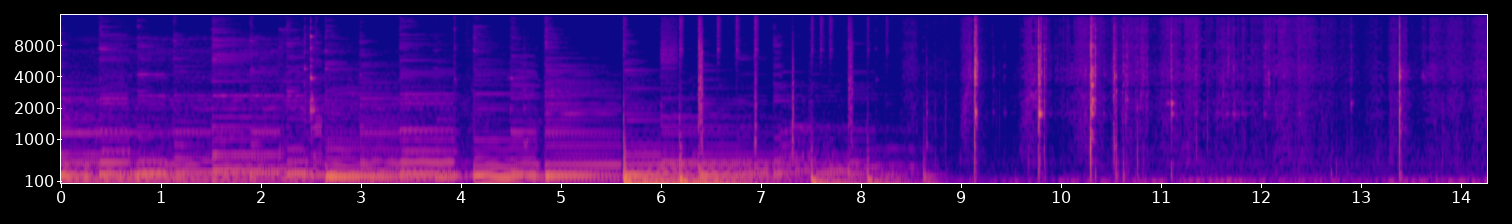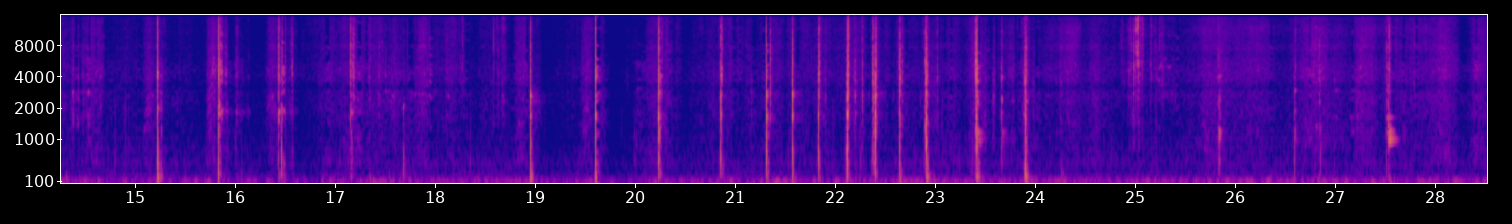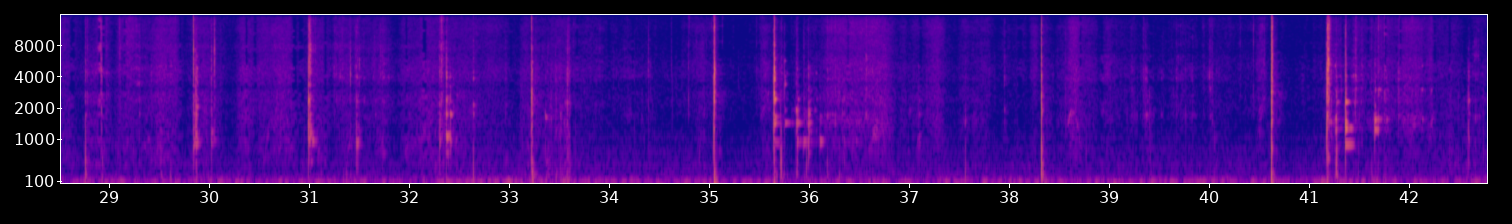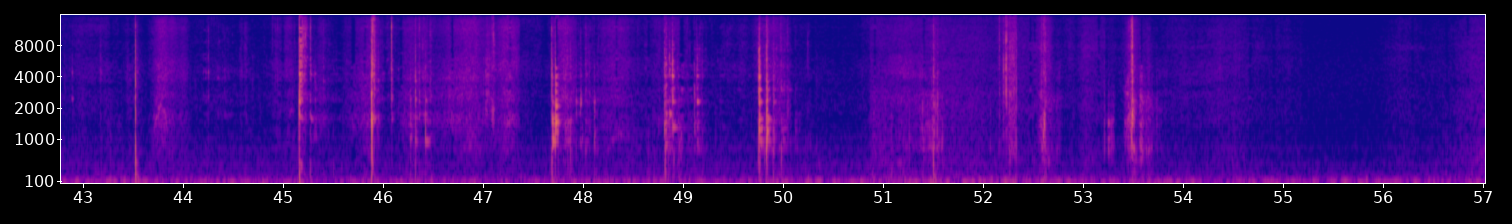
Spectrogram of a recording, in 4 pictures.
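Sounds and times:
knife splitting wood: 14.5 - 25.4.

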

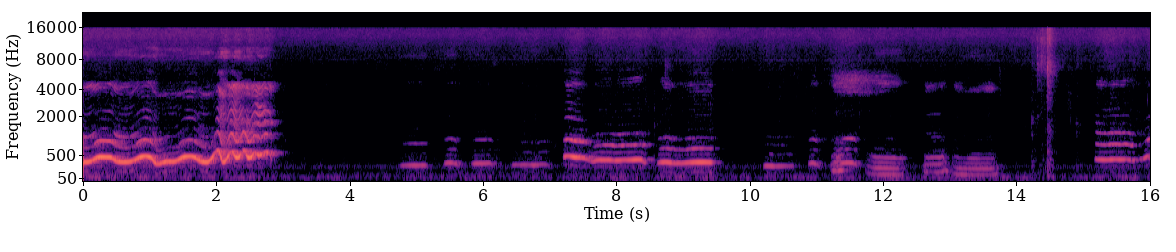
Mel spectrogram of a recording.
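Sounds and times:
person humming: 0.0 - 2.9, 4.8 - 9.6, 10.2 - 13.8, 15.2 - 16.0.

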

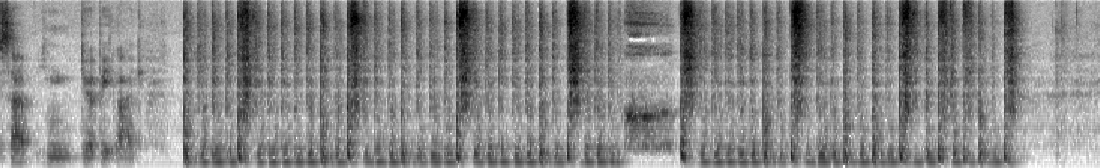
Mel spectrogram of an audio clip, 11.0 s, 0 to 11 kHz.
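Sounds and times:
beatboxed hummed bass: 1.8 - 10.3
beatboxed kick and snare: 1.8 - 10.3.

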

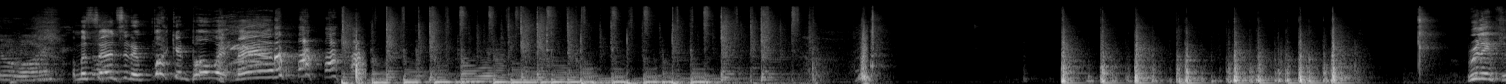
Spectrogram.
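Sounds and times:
background music: 3.3 - 8.1
hand drum slaps and bass tones: 3.4 - 7.6.

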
